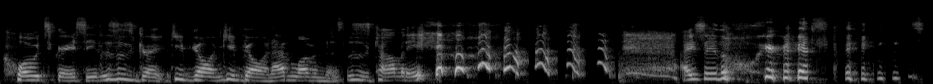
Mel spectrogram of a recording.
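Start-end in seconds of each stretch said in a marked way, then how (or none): 4.3-6.8 high shrieking laugh. Real, not acted. Laughing at own joke. 6.8-9.3 words broken by high slow laughter; real giggling fit, slow and high; laughing. Real, not acted. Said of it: "I shouldn't be laughing that much".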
